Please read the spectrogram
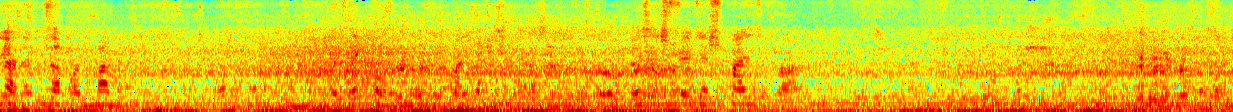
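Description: Indistinct talk of people nearby, no clear words, over a steady low rumble.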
